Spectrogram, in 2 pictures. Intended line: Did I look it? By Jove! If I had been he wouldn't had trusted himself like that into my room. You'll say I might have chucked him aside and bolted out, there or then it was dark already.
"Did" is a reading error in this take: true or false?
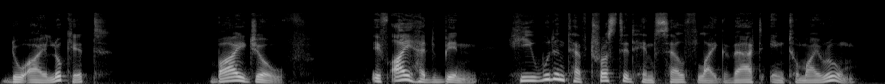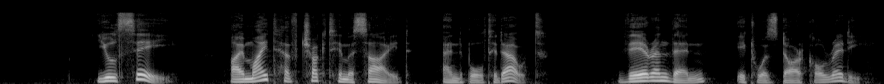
true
